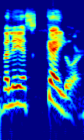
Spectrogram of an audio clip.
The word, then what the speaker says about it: Valea Scheilor: So I will first say how I would describe the name in the Netherlands, Valea Scheilor. And when I do it in Romania, Valea Scheilor. So it's a bit different.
